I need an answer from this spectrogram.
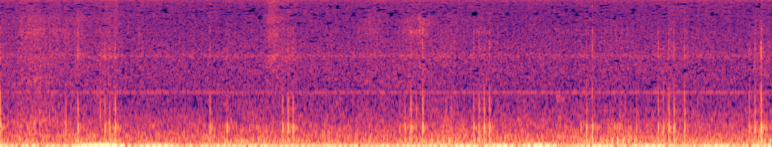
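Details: Affectionate domestic cat, close to five years old, giving a deep continuous purr, low rumbling pulses with a louder swell near the start, then even and steady.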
